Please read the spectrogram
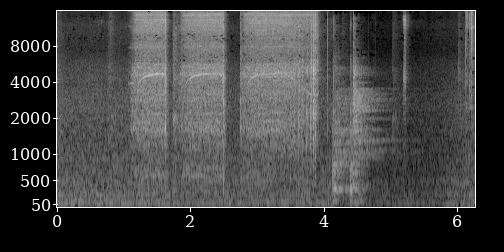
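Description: Cordless drill driver run in three short bursts against screws in a fan coil unit's sheet-metal panel, the motor whine rising in pitch at the start of each burst, followed about four seconds in by a brief lower-pitched whirr. A steady low hum runs underneath.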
